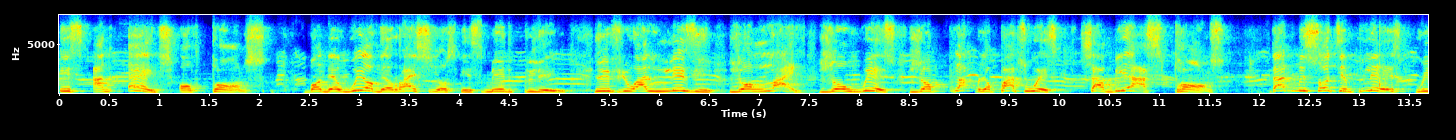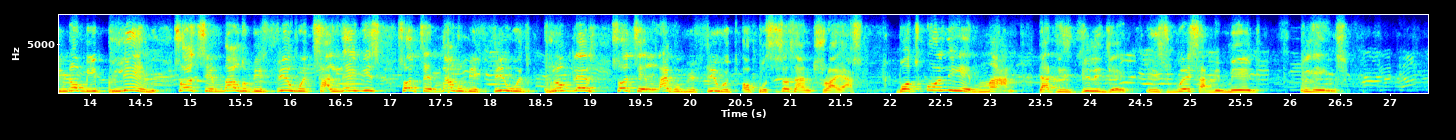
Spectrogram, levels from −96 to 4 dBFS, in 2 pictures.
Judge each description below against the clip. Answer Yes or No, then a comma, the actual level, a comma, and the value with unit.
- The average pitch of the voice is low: No, high, 235 Hz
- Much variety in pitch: Yes, wide, 5.7 semitones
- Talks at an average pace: Yes, average, 170 wpm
